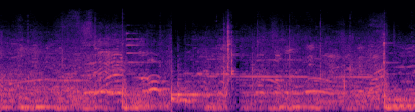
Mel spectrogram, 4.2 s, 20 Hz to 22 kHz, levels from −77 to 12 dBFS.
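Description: Short concealed packet loss occurs from 2.36 to 2.40 s. About 30 ms of audio failed to reach the decoder in time, and the receiver bridged the gap by extending the preceding sound before blending back into the real signal, leaving a brief smear or wobble.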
